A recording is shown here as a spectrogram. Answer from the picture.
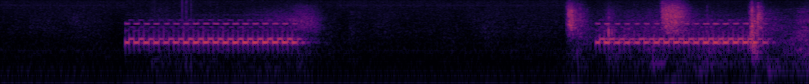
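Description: Desk telephone ringing twice, each ring a trilling two-note tone lasting about a second, with a short pause between them.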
